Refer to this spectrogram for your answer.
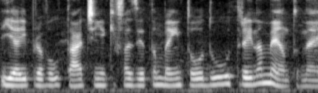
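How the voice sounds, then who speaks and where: Her pitch fairly low, a woman talks with fairly even intonation. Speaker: vlogger. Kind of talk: casual vlog talk to camera. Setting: on the balcony at home. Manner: soft-spoken, talking quietly at night.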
